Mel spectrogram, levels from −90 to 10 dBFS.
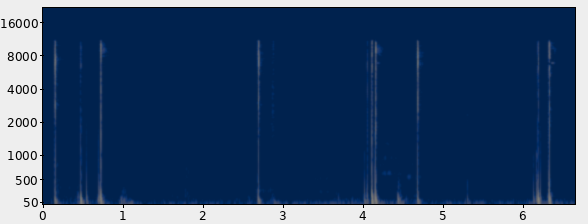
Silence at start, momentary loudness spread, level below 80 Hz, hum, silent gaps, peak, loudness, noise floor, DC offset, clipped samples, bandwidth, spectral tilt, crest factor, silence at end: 0.15 s; 12 LU; -58 dBFS; none; none; -14 dBFS; -43 LUFS; -84 dBFS; under 0.1%; under 0.1%; 11.5 kHz; -2 dB/octave; 34 dB; 0.3 s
